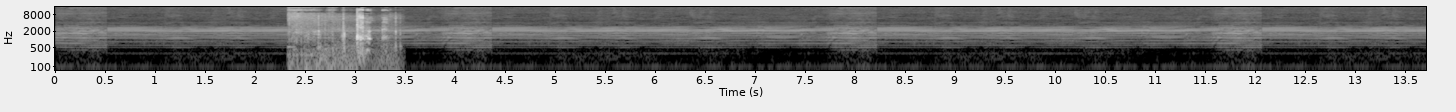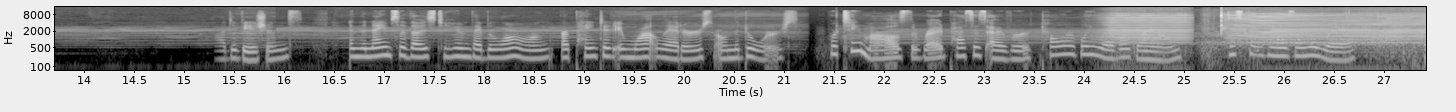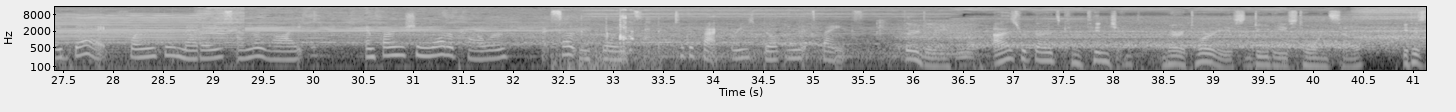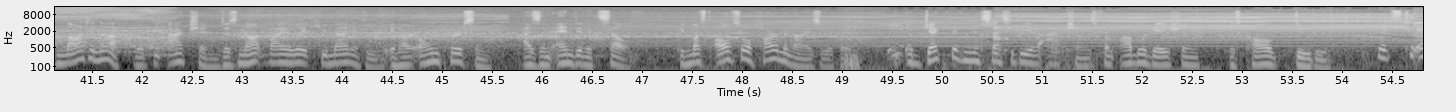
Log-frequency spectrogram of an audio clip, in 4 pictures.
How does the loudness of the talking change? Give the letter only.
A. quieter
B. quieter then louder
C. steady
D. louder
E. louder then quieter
C.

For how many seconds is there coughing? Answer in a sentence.
The coughing can be heard for 4 seconds in total.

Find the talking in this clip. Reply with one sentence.
The talking can be heard from 15.3 to 54.7 s.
